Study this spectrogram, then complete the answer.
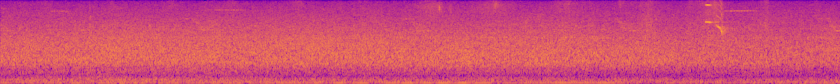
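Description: Wind blows steadily outdoors, rustling tree leaves.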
